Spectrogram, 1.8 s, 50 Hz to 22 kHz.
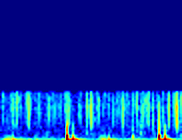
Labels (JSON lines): {"label": "biophony, double pulse", "recorder": "SoundTrap 300"}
